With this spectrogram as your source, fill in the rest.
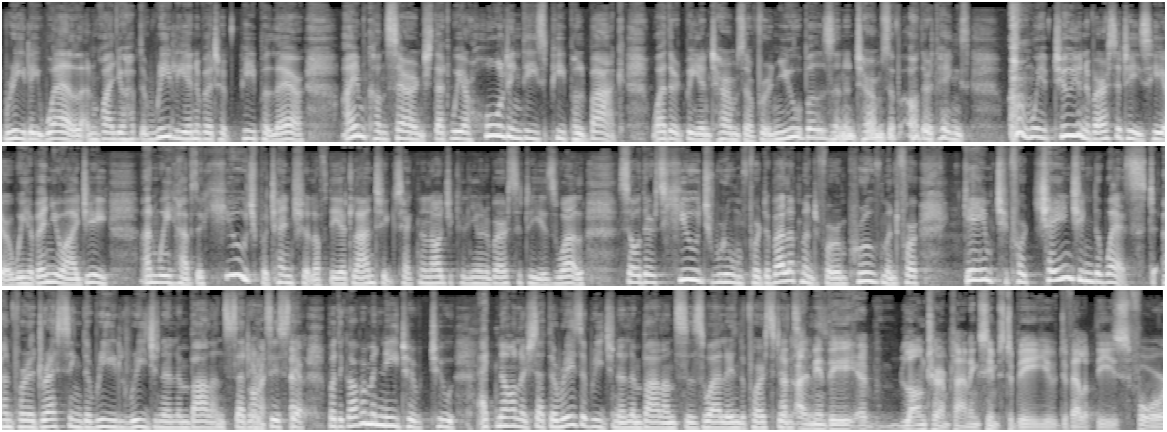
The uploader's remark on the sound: live from The Galmont Hotel in Galway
